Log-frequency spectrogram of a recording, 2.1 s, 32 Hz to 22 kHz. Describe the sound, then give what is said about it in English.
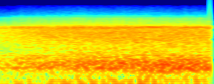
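Presidential airplane Spirit of 76 taxiing on the runway at Peking airport, a loud, steady engine roar with a thin high whine running through it. “Christened the Spirit of 76, taxis to a stop on the runway of the Peking airport.”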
